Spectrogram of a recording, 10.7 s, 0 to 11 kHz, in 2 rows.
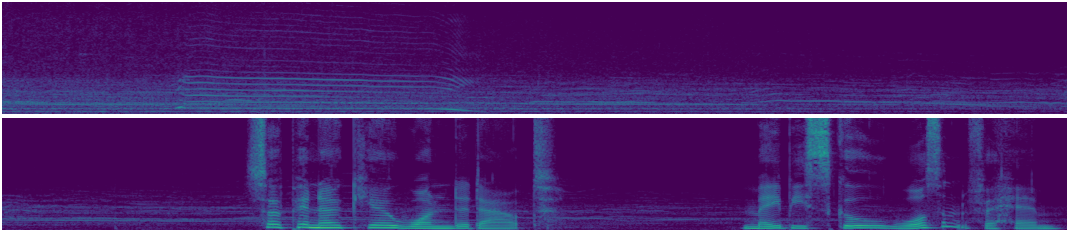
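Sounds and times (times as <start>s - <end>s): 
dense steady buzzing drone: 0.0s - 5.0s
speech: 6.6s - 8.2s, 9.0s - 10.6s.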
